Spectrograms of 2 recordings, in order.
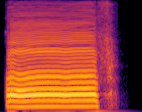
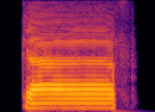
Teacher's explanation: কফ হচ্ছে একটু পিছন দিক থেকে কাফ হচ্ছে একটু সামনের দিক থেকে · তার থেকে একটু আগে এসে তার থেকে আরেকটু আগে এসে উপরের তালুর সঙ্গে লাগিয়ে কাফ। তাহলে কফ হচ্ছে একটু পিছনের দিক থেকে জিহ্বা একটু পিছন থেকে উপরের তালুর সঙ্গে লাগবে। আর কাফ হচ্ছে আমাদের জিহ্বার একটু সামনে এসে উপরের তালুর সঙ্গে লেগে উচ্চারণ হবে।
